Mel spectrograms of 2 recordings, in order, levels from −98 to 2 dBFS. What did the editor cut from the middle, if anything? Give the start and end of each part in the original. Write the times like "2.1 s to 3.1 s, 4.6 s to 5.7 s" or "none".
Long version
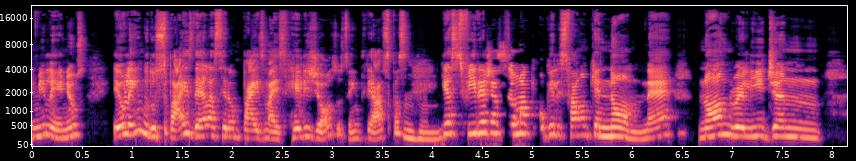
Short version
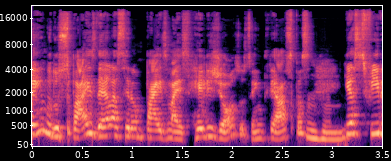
none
